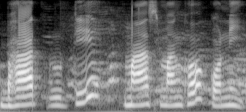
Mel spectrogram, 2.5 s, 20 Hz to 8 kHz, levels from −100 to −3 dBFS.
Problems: constant background noise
